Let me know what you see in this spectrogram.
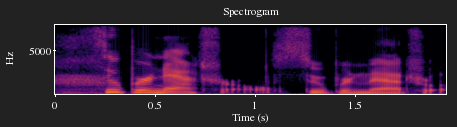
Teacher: The stress falls on the nat part.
